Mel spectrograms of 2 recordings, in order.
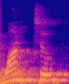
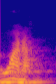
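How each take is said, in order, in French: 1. Les deux mots sont dits entièrement et séparément. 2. Les mots sont condensés en un seul mot réduit. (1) "Au lieu de dire" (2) "ils vont utiliser, par exemple, wanna"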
